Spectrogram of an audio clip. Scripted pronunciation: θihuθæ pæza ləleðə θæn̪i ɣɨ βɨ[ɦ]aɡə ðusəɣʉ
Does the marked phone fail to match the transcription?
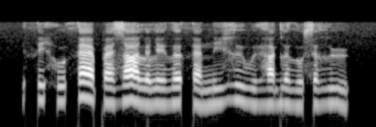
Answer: no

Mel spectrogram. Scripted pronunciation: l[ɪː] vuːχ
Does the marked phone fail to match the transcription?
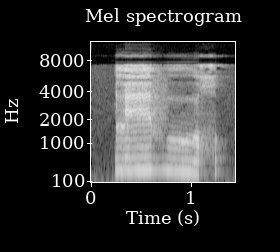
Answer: no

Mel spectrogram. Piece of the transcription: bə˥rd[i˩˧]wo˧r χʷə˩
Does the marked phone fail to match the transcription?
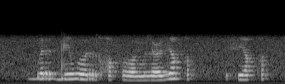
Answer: yes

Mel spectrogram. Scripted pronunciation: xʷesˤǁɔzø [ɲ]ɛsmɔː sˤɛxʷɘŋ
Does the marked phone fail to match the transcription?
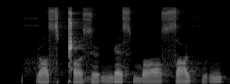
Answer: yes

